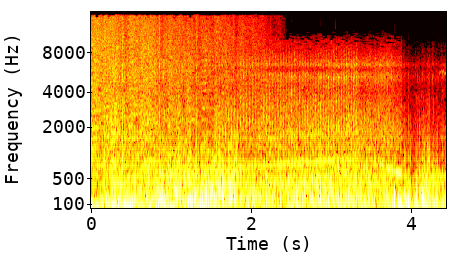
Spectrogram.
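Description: Electronic dance music that gives way about halfway through to a go-kart engine running on track, with its note slowly rising and wind rushing over the kart-mounted microphone.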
